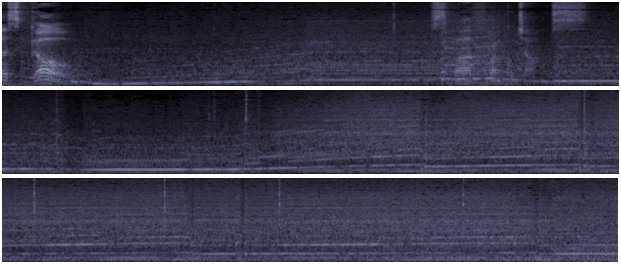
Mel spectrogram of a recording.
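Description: A race car engine revs, its pitch rising and dropping as it shifts gears.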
